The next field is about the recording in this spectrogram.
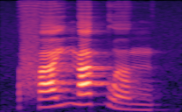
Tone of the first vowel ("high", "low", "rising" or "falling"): rising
